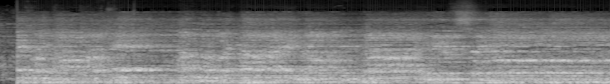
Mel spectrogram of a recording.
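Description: Many voices singing together with musical accompaniment in a large hall, in long held notes. It starts abruptly a moment in.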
